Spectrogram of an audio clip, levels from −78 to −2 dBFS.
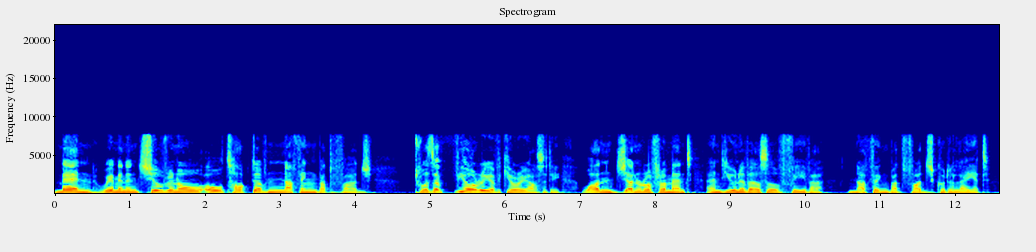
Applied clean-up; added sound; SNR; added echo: none; none; none; none.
